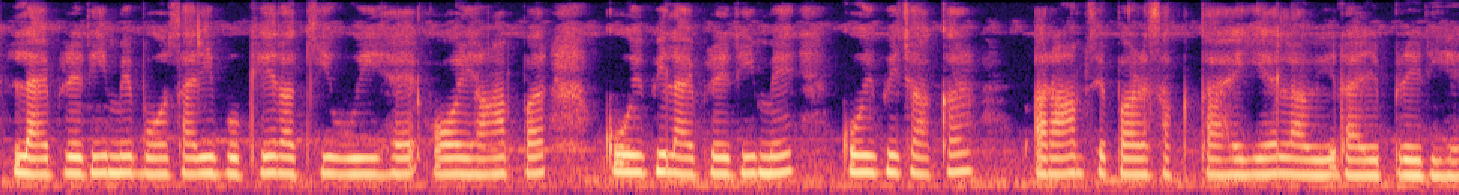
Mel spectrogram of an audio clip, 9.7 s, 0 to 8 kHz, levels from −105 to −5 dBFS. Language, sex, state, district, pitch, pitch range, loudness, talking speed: Hindi, female, West Bengal, Kolkata, 220 Hz, 215-230 Hz, -17 LUFS, 170 wpm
